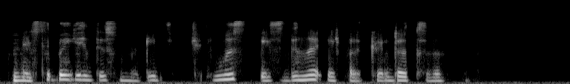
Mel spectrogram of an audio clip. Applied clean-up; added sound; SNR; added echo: neural diffusion model UNIVERSE++.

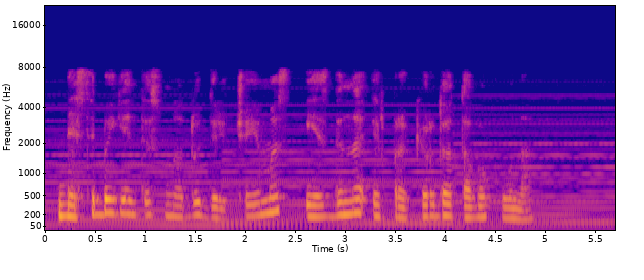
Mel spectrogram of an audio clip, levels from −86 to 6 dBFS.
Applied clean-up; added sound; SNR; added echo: none; Organ; 16 dB; none.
